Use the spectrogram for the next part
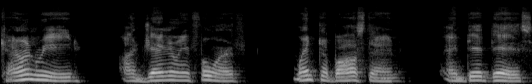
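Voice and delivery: flat, terrible, droning monotone, like reading a script. Quoting how the prosecutor spoke, flat monotone. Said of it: "It just came out in a terrible monotone".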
